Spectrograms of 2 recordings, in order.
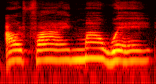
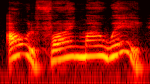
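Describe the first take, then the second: First: I will is reduced to a weak I'll. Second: I will is said as two full words.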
